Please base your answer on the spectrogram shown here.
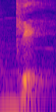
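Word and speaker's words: γῆ: then there's the word gay uh it's g e but it's pronounced gay g-h-a-y gay when you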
